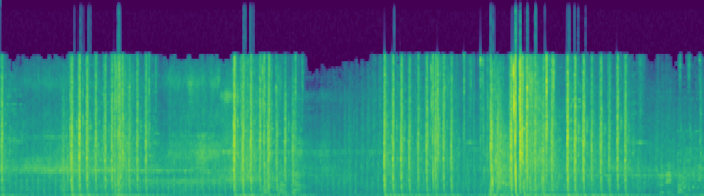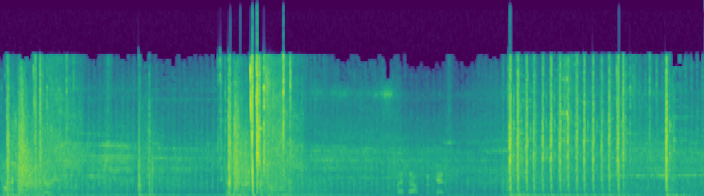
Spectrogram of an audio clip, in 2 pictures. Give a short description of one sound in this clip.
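Rapid cannon fire rattles in short bursts.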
